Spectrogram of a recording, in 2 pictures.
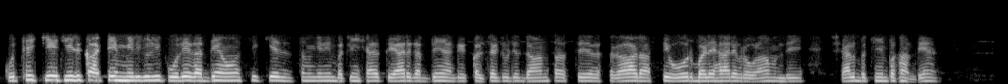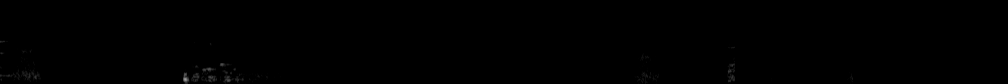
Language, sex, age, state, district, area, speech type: Dogri, male, 18-30, Jammu and Kashmir, Reasi, rural, conversation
